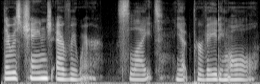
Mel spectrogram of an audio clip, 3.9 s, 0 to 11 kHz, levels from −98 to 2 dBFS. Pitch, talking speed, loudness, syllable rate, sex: 210 Hz, 125 wpm, -16 LUFS, 4.7 syllables/s, female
